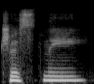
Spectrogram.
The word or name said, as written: čestný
